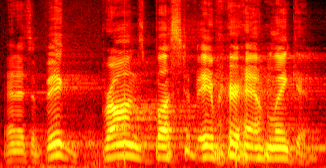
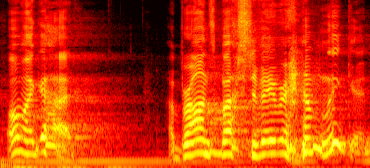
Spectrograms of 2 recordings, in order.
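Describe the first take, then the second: First: Plain with a laugh. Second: Higher and louder mock amazement; half-joking shocked reaction to the gift; stunned. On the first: Real, not acted. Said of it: "It's cool, right?". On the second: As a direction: gasp it out in disbelief. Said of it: "And I was like".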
